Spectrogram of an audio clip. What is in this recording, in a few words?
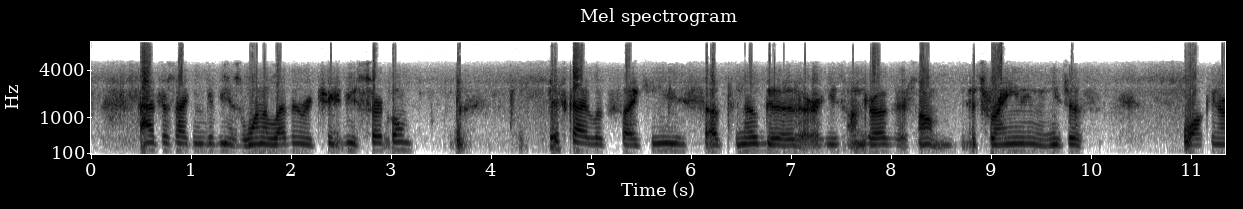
911 call; George Zimmerman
